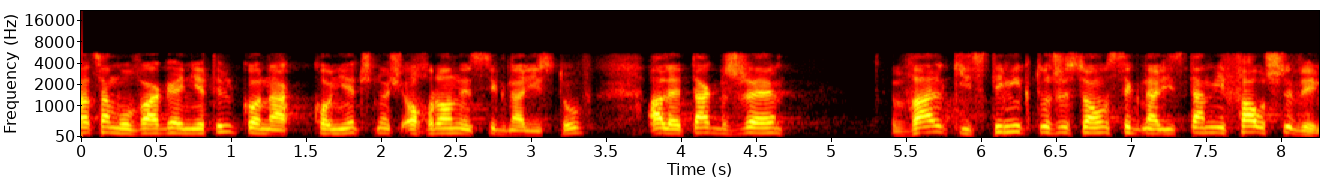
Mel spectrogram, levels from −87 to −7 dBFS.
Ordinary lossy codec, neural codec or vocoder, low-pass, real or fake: none; codec, 16 kHz, 6 kbps, DAC; 5.4 kHz; fake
